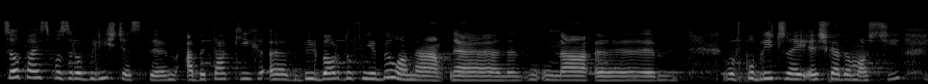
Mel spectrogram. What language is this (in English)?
Polish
